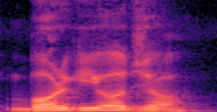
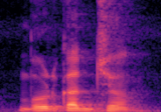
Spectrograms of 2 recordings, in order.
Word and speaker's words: বর্গীয় জ: এখানে একটা আছে, এটার উচ্চারণ হবে কি বর্গীয় জ। অনেকে বলে যে বর্গার জ, এটা ভুল হবে। কি হবে? বর্গীয় জ।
